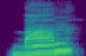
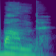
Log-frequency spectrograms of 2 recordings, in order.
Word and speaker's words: bomb: a little rule okay words that have this MB combination usually have the B silent so climb bomb okay there's a bomb here not bumb okay c i c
